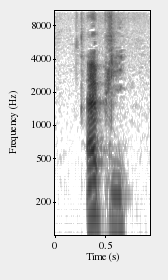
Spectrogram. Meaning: app
- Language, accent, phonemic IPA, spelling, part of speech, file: French, France, /a.pli/, appli, noun, LL-Q150 (fra)-appli.wav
